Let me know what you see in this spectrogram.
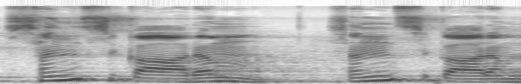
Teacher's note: ये अनुस्वार रूपी जो है वो कहाँ से निकलने वाली ध्वनि है, नासिका से निकलने वाली ध्वनि है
